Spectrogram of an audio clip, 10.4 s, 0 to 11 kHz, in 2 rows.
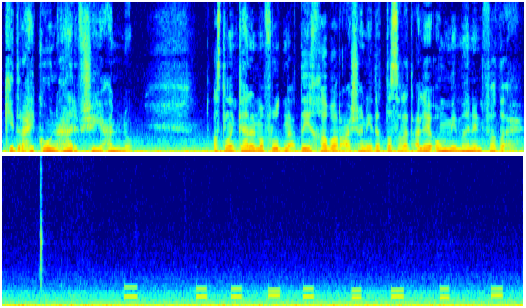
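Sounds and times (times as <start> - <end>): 
speech: 0.0 - 5.4
phone keypad tones dialing a number: 7.2 - 10.3.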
